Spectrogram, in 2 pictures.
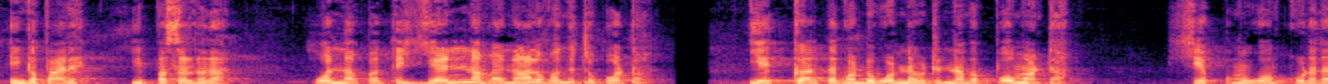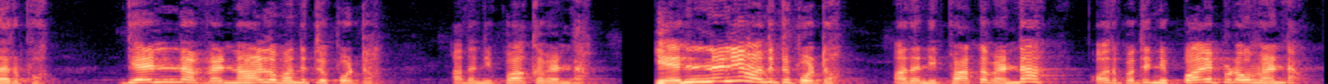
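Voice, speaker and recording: A man with a Tirunelveli Tamil accent, voicing a wronged and vengeful husband in a dubbed family drama, scolding bitterly. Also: fast. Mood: reassuring. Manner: bitter, scolding, swinging between shouts and low mutters.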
